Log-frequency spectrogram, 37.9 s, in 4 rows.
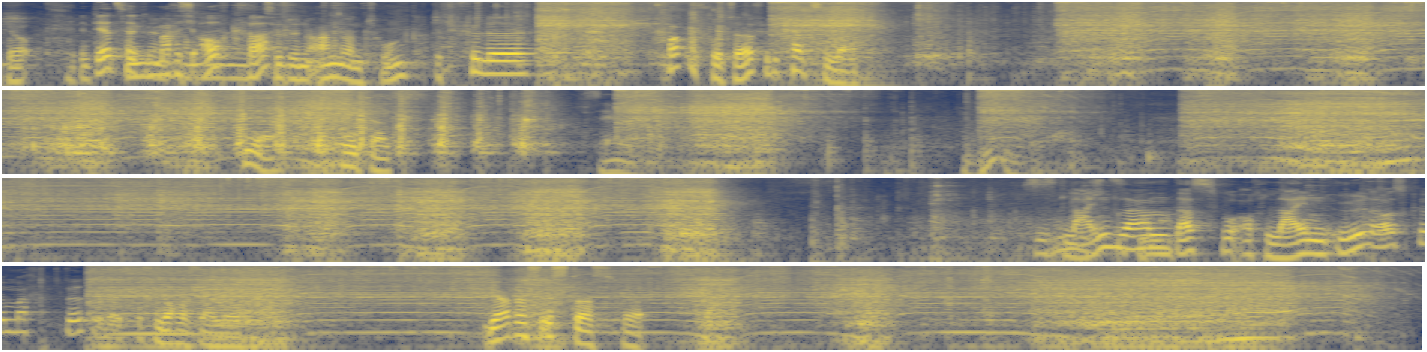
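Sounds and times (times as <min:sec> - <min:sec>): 
speech: 0:00.0 - 0:03.8, 0:04.4 - 0:05.9, 0:11.2 - 0:12.3, 0:13.5 - 0:13.7, 0:26.2 - 0:30.5, 0:31.7 - 0:33.2
immersion blender pureeing food: 0:03.5 - 0:06.1, 0:07.0 - 0:13.0, 0:13.6 - 0:24.0, 0:29.0 - 0:37.9.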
